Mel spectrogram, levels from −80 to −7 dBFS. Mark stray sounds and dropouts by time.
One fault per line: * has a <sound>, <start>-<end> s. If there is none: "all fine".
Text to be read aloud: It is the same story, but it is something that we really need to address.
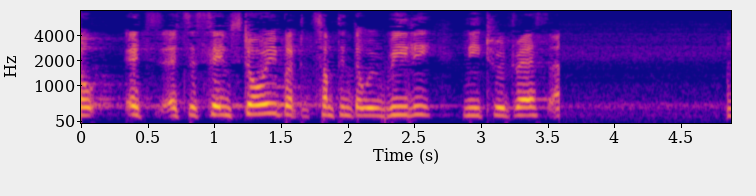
all fine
